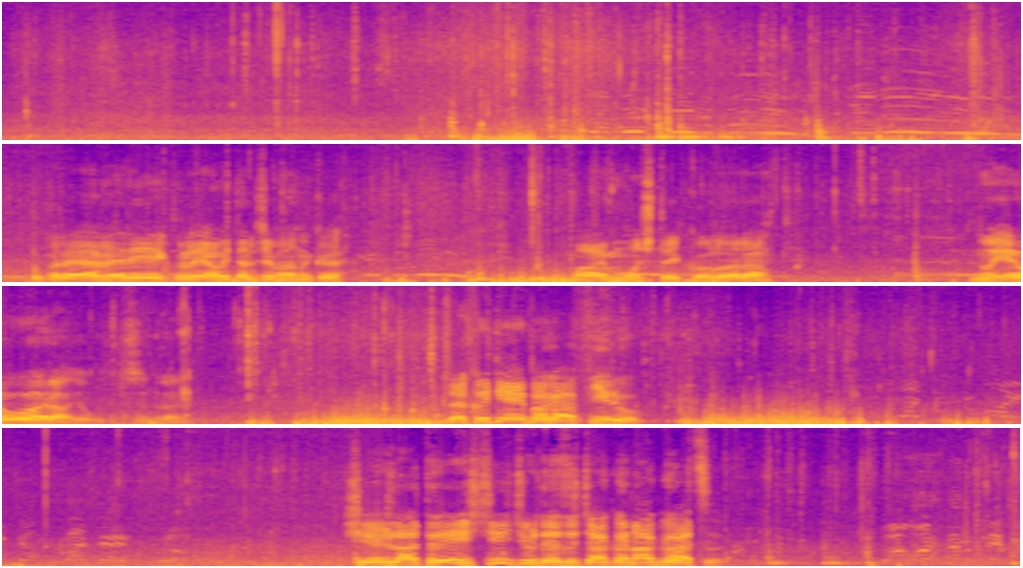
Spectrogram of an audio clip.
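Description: Water laps and splashes against the side of a small boat.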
